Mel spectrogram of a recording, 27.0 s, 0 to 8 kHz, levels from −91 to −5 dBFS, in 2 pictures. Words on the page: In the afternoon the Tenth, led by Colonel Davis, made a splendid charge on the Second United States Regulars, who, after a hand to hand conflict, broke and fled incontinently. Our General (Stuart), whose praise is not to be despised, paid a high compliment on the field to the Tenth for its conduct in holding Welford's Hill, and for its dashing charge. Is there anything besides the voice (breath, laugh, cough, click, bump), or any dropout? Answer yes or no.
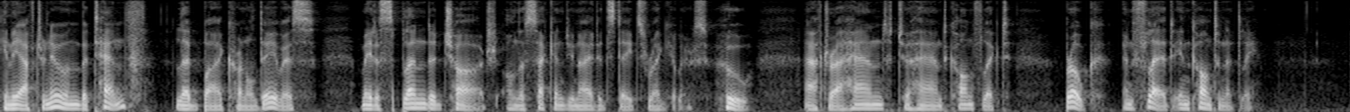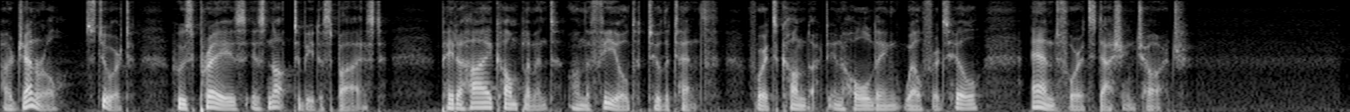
no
